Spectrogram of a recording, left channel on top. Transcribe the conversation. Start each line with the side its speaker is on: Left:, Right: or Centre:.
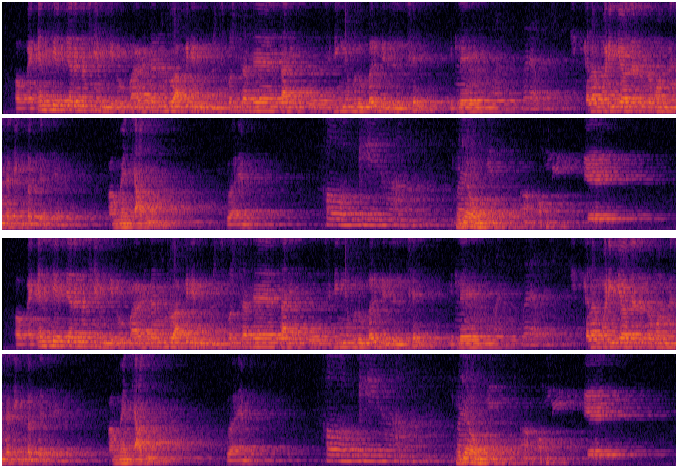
Right: વેકેન્સી અત્યારે નથી. એ્યું બાયોડેટા ને બધું આપી દેલું પ્રિન્સિપલ સાથે સારી સિટિંગ ને બધું કરી દીધેલી છે. એટલે
Left: હા વાંધો નઈ બરાબર છે
Right: પેલા મળી ગયા તો. તમારું મેં સેટિંગ કરી દે એમ અમે
Left: હમ
Right: ચાલુ એમ.
Left: ઓ ઓકે હા બરાબર
Right: એટલેમ
Left: છે
Right: <unintelligible>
